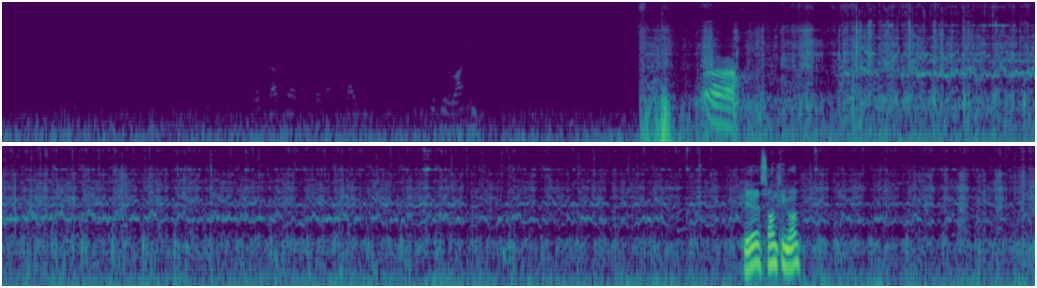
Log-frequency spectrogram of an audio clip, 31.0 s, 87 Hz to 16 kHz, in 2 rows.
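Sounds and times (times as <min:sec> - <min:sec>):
faint high squeaks: 0:09.6 - 0:31.0
small clicks: 0:10.6 - 0:31.0.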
